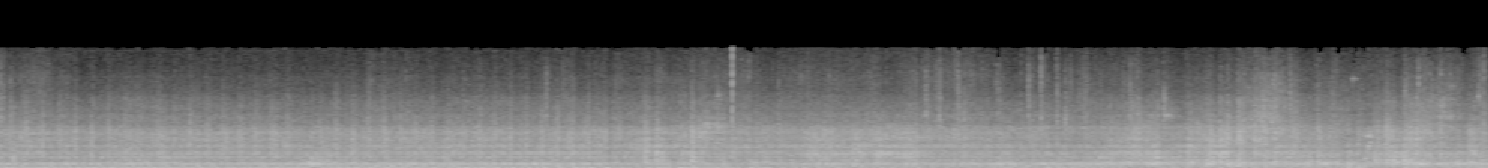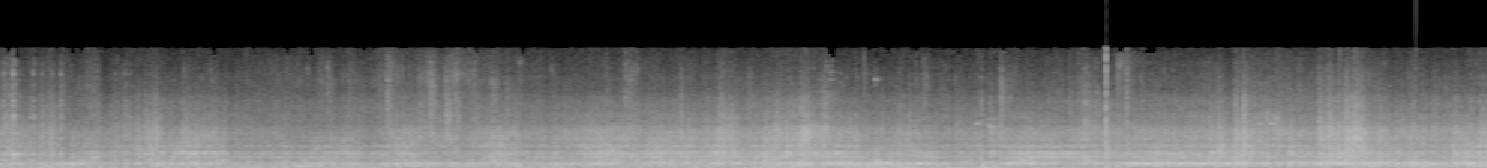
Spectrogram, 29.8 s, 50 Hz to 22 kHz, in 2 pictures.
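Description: Running noise inside a Sanyo Electric Railway 5000 series electric train: a steady rumble of wheels on rail. It is heavier and more booming in the tunnel, then thins out suddenly about seven seconds in as the train comes out into the open. Clicks from the wheels crossing rail joints come in clusters.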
